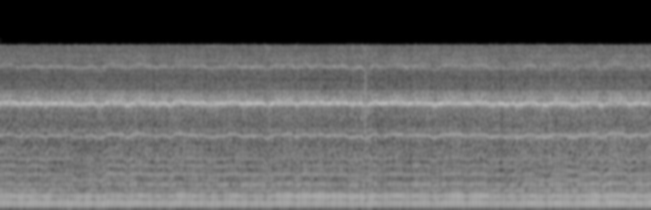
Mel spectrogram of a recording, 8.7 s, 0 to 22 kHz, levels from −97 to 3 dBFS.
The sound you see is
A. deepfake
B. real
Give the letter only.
B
